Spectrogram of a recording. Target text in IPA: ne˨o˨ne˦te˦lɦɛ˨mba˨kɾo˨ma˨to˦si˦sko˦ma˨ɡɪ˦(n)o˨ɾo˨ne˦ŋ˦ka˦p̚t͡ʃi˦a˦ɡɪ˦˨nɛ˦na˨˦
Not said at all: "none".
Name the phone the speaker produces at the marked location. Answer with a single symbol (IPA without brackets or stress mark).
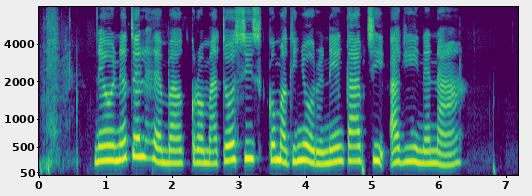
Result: ɲ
